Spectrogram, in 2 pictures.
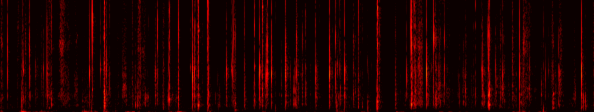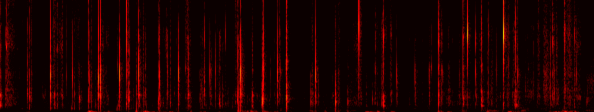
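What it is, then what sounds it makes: Plastic mobile phone keypad being tapped. A small, hollow plastic candybar Nokia mobile phone is held in both hands while fingertips and short nails tap and press its keypad buttons. The result is a quiet, steady stream of rapid, dry clicks and crinkly taps, bright and sharp with no ring after each one.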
